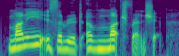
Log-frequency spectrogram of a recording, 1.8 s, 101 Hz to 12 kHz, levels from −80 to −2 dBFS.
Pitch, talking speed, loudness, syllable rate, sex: 205 Hz, 235 wpm, -16 LUFS, 5.9 syllables/s, female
